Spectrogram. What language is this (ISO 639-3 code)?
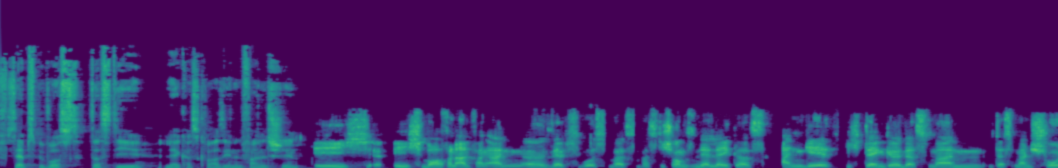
deu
